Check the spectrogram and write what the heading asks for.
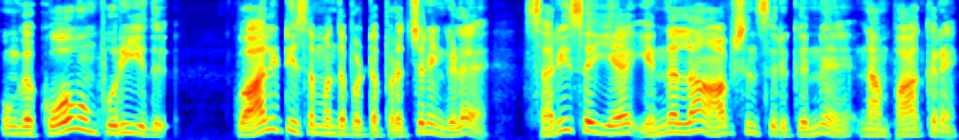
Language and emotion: Tamil, sad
